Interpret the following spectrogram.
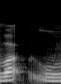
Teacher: व क्या है, दंतोष्ठ वर्ग का है। और इसे व जो है ऊपर के दांत प्लस निचले ओठ के माध्यम से इसका उच्चारण किया जाता है।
